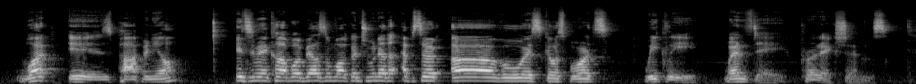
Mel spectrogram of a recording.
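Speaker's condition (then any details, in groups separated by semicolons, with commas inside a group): No condition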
